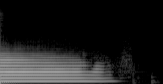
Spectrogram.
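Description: A jazz seventh chord, used for improvising over chord changes, rings out alone and sustains for about a second before fading, with a faint short note after.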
